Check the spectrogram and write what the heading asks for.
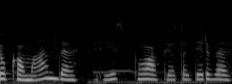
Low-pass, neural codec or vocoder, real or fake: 7.2 kHz; none; real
